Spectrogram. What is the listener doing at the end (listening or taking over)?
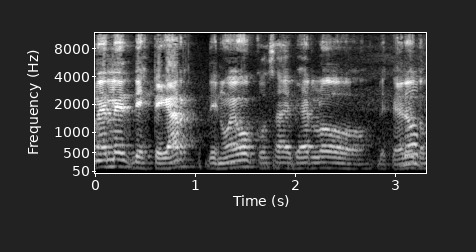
taking over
